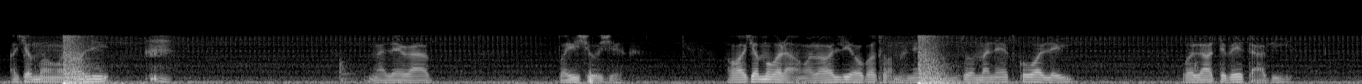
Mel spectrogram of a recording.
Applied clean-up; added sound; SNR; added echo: none; Train; 2 dB; none.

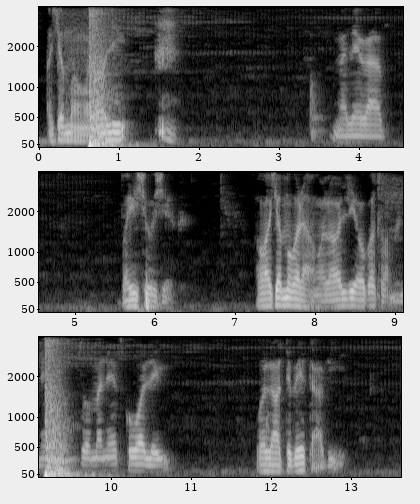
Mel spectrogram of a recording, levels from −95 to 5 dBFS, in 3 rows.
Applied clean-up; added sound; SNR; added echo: classical method log-MMSE.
